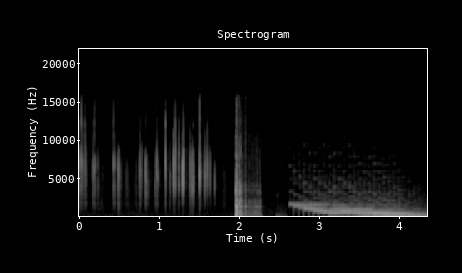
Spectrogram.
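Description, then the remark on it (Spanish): Dice rattle and clatter in a quick, irregular burst of a dozen sharp clicks, followed by a short noisy hit and then a long, steady tone that sweeps downward. No one speaks. “Vamos a lanzar los dados y cayeron en...”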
